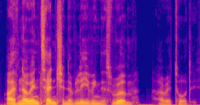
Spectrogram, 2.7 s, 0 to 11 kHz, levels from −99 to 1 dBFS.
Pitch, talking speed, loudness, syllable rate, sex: 125 Hz, 225 wpm, -17 LUFS, 6.7 syllables/s, male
